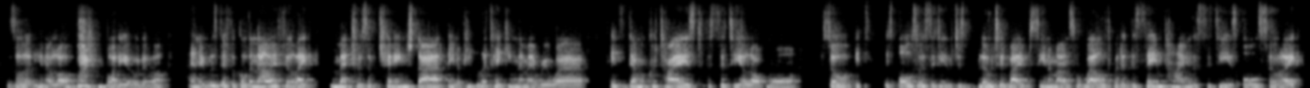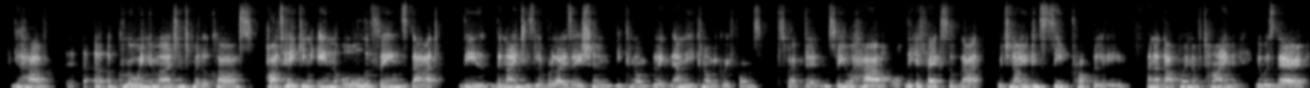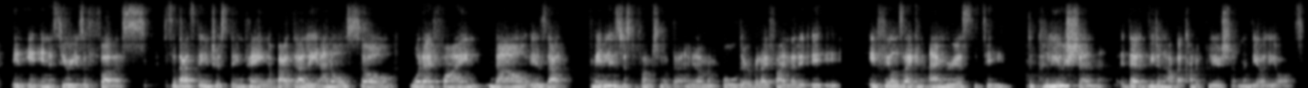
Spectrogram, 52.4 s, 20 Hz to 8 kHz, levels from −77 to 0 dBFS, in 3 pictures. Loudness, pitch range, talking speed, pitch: -22 LUFS, 195-235 Hz, 190 wpm, 215 Hz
